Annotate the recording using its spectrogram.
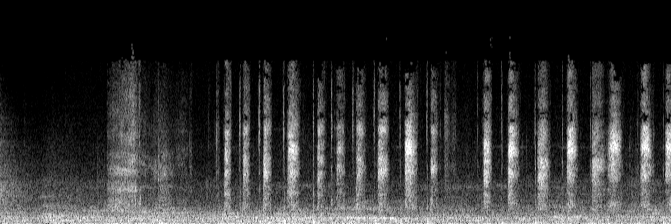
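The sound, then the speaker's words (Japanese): A pen scratches across paper in a quick series of short strokes, fairly quiet, building into a brisk rhythmic scrawl as someone signs a contract. “ではこちらの契約書にサインを。ペンはこちらをお使いください。”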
